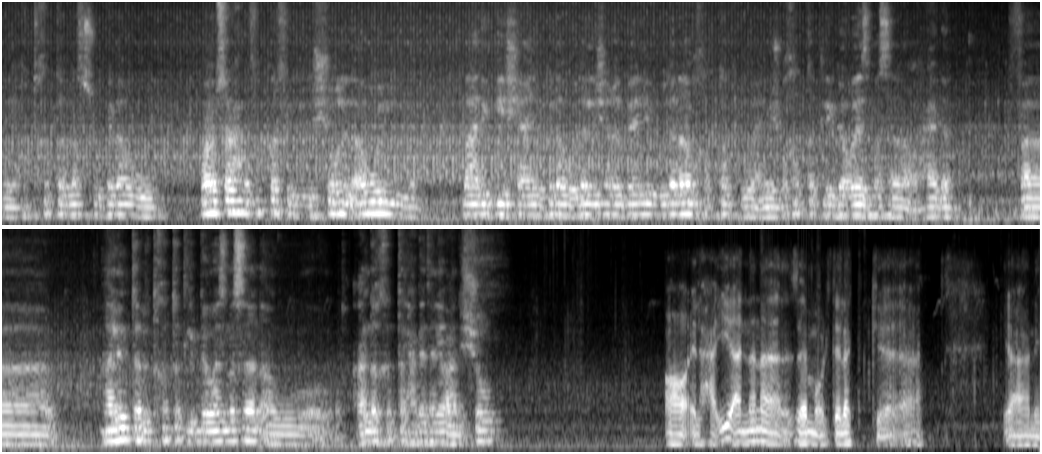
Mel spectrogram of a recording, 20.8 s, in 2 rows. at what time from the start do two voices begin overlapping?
none

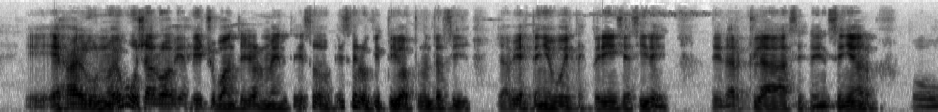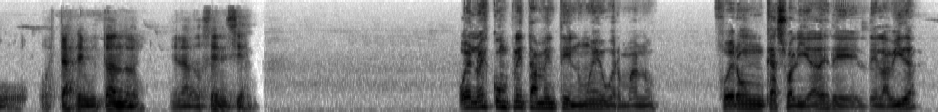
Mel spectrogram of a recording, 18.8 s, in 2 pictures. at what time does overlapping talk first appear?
none

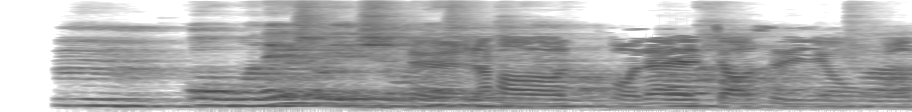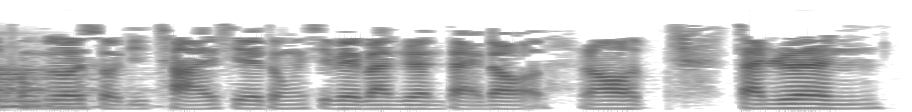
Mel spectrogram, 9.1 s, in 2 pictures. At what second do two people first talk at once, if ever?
2.0 s

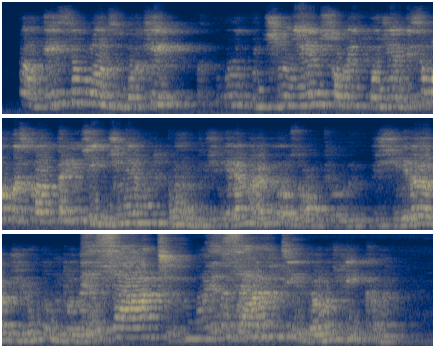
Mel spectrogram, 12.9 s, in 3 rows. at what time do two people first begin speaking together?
10.4 s

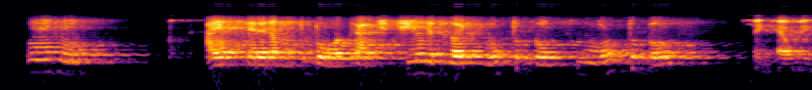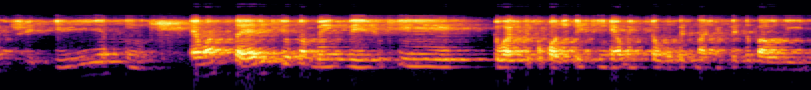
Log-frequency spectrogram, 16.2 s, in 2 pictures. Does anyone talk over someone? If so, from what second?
none

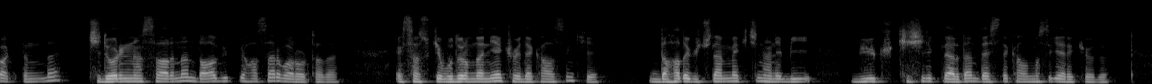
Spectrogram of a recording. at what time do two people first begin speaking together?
none

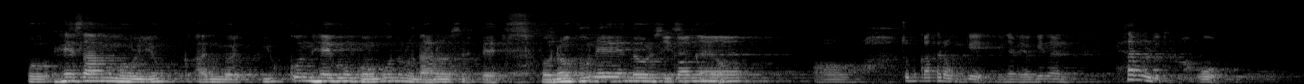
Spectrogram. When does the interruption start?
5.8 s

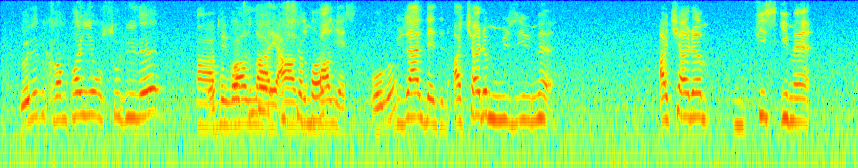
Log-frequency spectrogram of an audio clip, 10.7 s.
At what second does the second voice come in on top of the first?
2.6 s

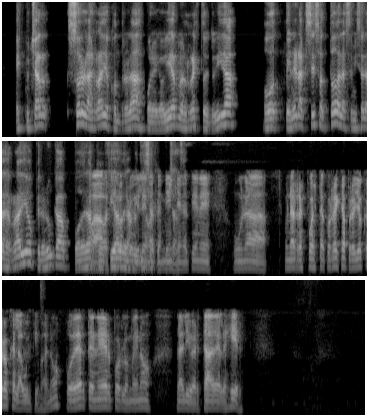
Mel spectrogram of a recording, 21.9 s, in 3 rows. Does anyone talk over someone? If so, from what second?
9.0 s

